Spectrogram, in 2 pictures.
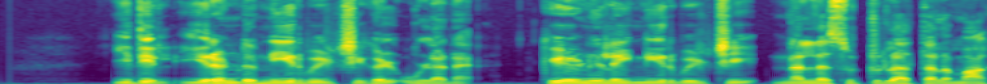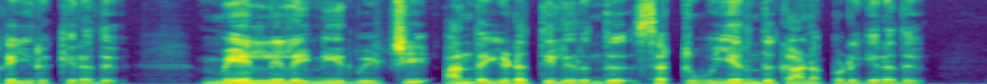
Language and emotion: Tamil, neutral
